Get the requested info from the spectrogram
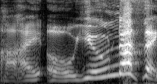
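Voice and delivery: very loud, furious, swooping angry yell. Reading the final line of a scripted scene with a partner, angry yelling. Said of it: "I like yelling".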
